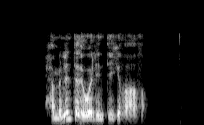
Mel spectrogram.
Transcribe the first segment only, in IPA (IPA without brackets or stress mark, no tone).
ħ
